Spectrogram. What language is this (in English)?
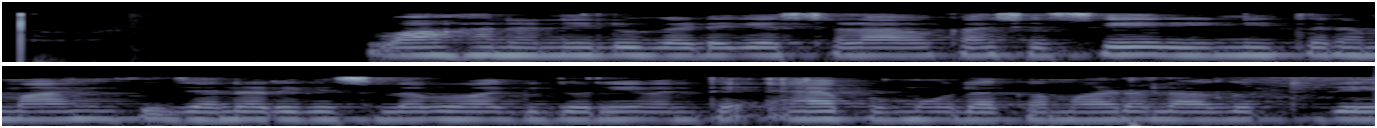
Kannada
